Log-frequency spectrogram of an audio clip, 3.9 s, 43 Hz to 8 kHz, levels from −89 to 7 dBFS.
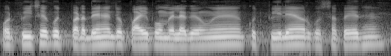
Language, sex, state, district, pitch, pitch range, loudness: Hindi, male, Uttar Pradesh, Shamli, 130 Hz, 120-135 Hz, -15 LUFS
